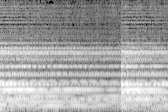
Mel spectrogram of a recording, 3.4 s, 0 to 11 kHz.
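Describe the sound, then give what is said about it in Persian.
A wall clock, the only working one of about 20 clocks hung on a wall in a home, ticks steadily at around 7:40 against a sustained resonant ringing tone that briefly swells again near the end. No one speaks. “گفت اه صدای چی بود الان میریم میبینی گفتم بهت که 20 تا ساعت و یه جا زده به یه دیوار تازه از بین همه این ساعت فقط یکیش کار میکنه که اینم صدای همونه”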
